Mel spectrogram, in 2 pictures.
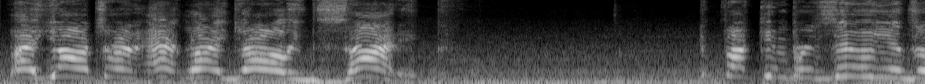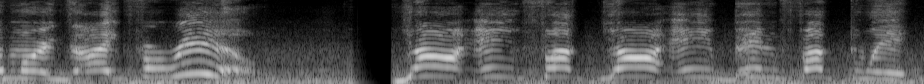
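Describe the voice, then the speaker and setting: A man, delivering a heated, profane monologue that rises into shouts. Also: very high voice, measured pace, noisy background. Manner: heated, combative, swearing freely, rising to shouts. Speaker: livestream commentator.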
